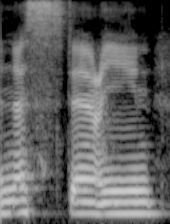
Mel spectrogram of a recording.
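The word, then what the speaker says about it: نستعين: So Iyaka na'budu wa iyaka nasta'in. Nasta'in. Seen here has a sharp S hissing sound.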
